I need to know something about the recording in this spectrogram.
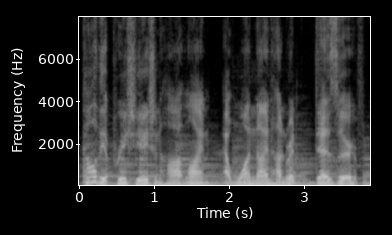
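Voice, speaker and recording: A man playing a smug commercial pitchman with a slick sales delivery in a parody infomercial. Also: sing-song, a little slow. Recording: guitar music behind the voice.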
